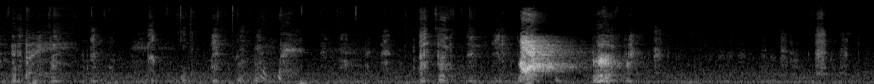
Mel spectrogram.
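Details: Piper, a Labrador Retriever in Miami, reacting to a new toy: two sharp, loud barks about a second apart after quiet shuffling, with a person's voice nearby.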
